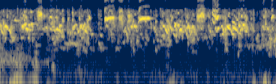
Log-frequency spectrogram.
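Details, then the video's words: Breeding pair of budgerigars with family, giving rapid high chirps and squeaky warbles, with a couple of clear rising whistled notes amid the chatter and faint low bumps. "Cute Budgies Chirping Sounds"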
